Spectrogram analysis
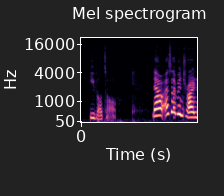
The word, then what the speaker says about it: Yveltal: the game Pokemon Y, so you'd think the Y would be pronounced as Y. But on the other hand, the YVEL prefix part seems to be a misspelling of the word evil, which would be like a pun on the word evil, like evil. And the tal probably comes from the Quetzal, which is a kind of bird, which Yveltal resembles. So this would lead me to believe that the correct pronunciation is Yveltal.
